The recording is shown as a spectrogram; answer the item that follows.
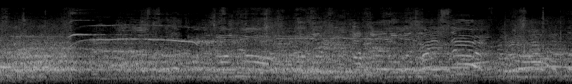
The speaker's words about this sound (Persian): تعداد کثیری از افغان‌ها هم از زن و مرد به استقبال بازیکنان تیم ملی به میدان هوایی مشهد آمده و با طرفداری و تشویق بازیکنان تیم ملی افغانستان نعره می‌کشیدند.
